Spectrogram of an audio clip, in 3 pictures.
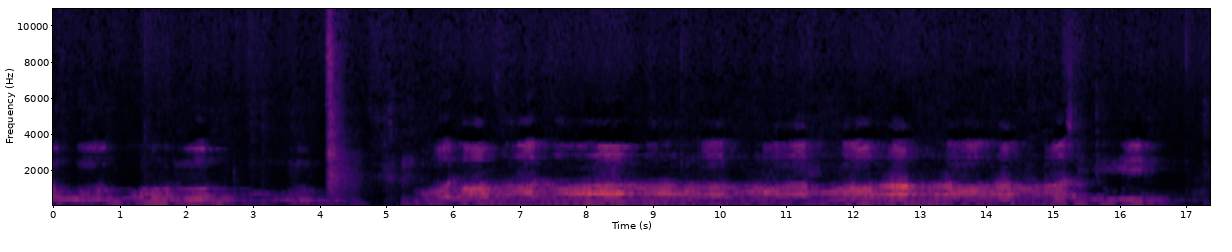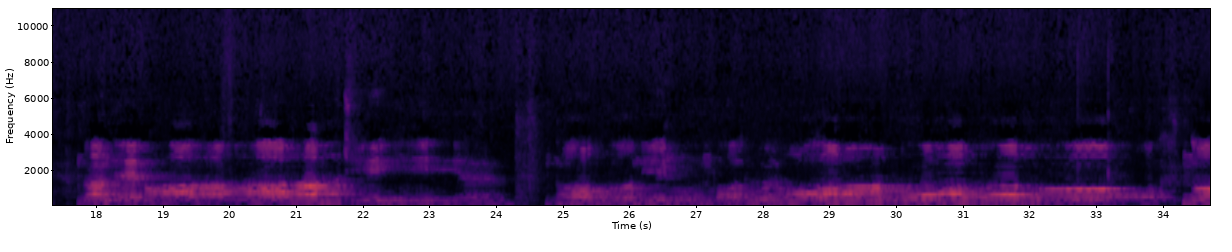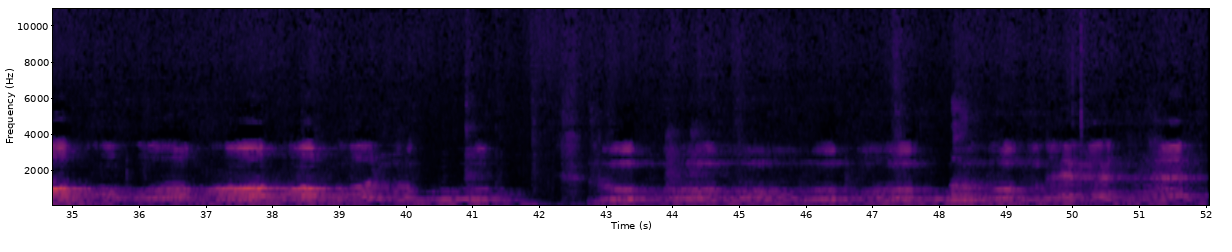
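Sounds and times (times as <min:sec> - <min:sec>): liturgical chant: 0:00.0 - 0:52.0.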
